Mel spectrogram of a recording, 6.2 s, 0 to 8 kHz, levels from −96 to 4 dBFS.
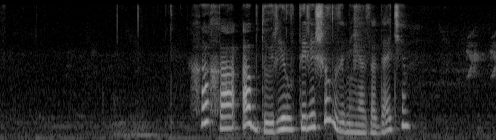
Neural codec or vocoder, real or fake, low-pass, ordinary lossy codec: none; real; 7.2 kHz; none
